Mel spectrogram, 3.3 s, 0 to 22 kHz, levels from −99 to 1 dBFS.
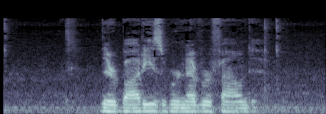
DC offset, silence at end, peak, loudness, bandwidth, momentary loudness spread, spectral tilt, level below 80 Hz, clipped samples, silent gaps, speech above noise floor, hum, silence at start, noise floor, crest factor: under 0.1%; 0 s; -4 dBFS; -20 LUFS; 11.5 kHz; 19 LU; -7 dB/octave; -44 dBFS; under 0.1%; none; 24 dB; none; 0.05 s; -44 dBFS; 18 dB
